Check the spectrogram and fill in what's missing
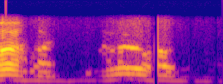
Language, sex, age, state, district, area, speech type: Assamese, male, 60+, Assam, Charaideo, rural, conversation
